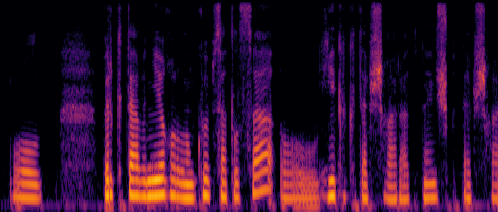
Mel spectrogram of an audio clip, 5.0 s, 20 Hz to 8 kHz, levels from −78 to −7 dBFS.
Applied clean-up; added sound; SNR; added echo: none; none; none; none.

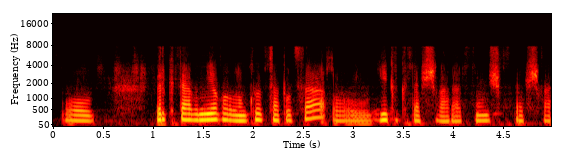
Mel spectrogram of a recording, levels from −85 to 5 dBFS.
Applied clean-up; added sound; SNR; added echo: neural separator model SepFormer DNS4.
